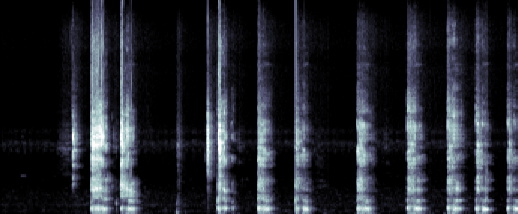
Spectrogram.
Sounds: Cough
